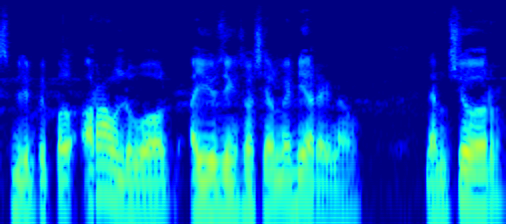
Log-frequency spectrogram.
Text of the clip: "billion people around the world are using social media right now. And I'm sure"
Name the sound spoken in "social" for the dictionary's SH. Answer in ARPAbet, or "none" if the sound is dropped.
S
